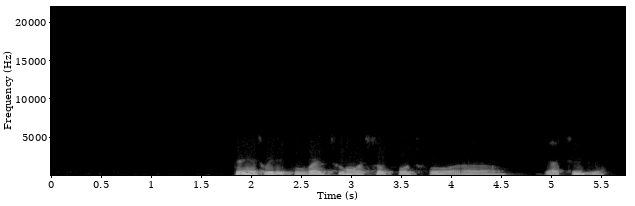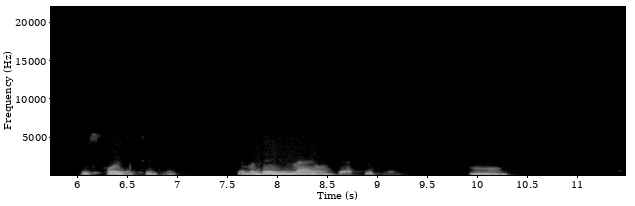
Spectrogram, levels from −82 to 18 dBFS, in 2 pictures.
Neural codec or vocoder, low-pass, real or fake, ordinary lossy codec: none; 5.4 kHz; real; Opus, 64 kbps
